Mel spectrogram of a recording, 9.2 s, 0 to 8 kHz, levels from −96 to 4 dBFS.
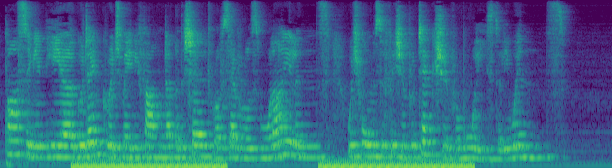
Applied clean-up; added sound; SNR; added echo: none; Idling / Car; -5 dB; reverberation time 0.6 s.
